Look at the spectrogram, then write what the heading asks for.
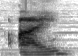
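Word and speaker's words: עין: A letra Ain, que ela originalmente é uma letra gutural, né? Ain, pronunciada a partir da garganta, Ain, mas que hoje também esse som já não é tão comum.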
